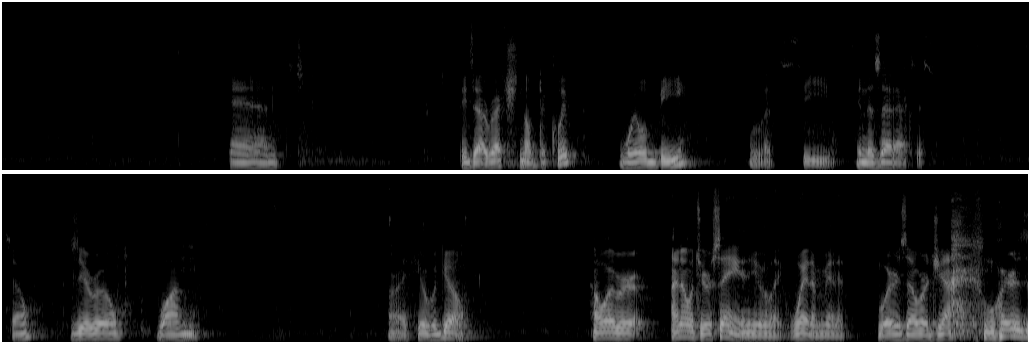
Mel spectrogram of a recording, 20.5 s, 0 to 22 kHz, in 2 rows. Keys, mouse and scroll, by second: 10.8 0, 11.1 Tab, 11.4 1, 11.5 Tab, 15.3 Delete.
